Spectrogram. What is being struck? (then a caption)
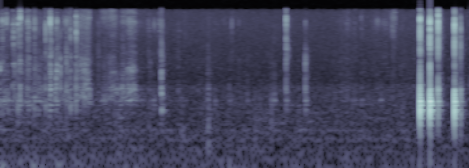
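Plastic smartphone case. Long nails tap and scratch the edges and screen of an upright smartphone in a mint green plastic case. A dense, bright scratching opens the clip, then fades into quiet, sparse clicks. A quick run of sharp, louder taps with a clicky mid-pitched tone closes it.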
